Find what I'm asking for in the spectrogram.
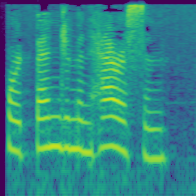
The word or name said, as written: Fort Benjamin Harrison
